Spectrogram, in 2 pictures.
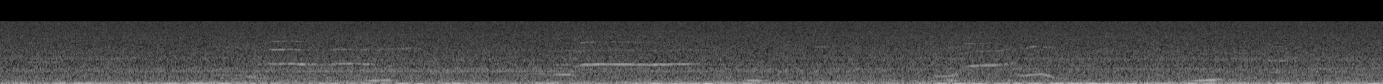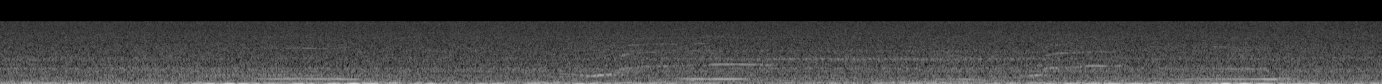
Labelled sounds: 2.6	3.5	humpback whale, 0.86 to 2.0 kHz
5.7	6.7	humpback whale, 0.80 to 1.1 kHz
9.6	10.0	humpback whale, 0.80 to 0.99 kHz
16.7	17.0	humpback whale, 2.0 to 2.1 kHz
20.4	20.6	humpback whale, 2.5 to 2.6 kHz
21.9	22.4	humpback whale, 0.90 to 0.99 kHz
24.3	24.9	humpback whale, 0.80 to 1.7 kHz

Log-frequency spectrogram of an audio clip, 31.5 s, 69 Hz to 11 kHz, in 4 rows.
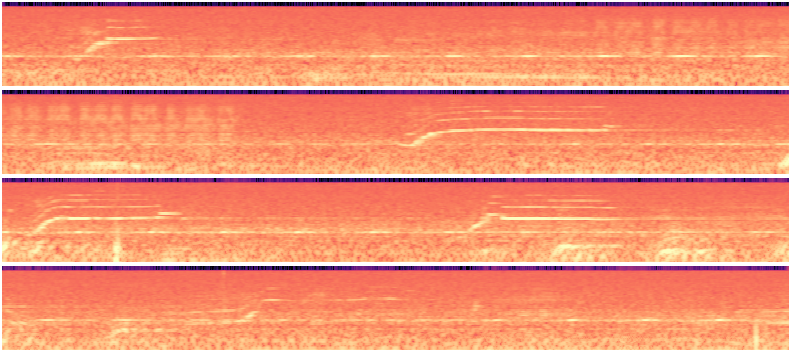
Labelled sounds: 0.8	1.6	humpback whale, 0.80 to 2.5 kHz
12.1	13.9	humpback whale, 0.80 to 4.0 kHz
16.2	17.6	humpback whale, 0.80 to 4.0 kHz
20.5	21.9	humpback whale, 0.80 to 3.8 kHz
26.2	26.6	humpback whale, 1.3 to 1.5 kHz
27.1	27.6	humpback whale, 1.3 to 1.6 kHz

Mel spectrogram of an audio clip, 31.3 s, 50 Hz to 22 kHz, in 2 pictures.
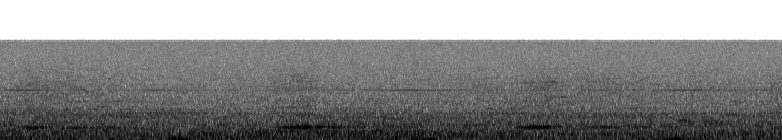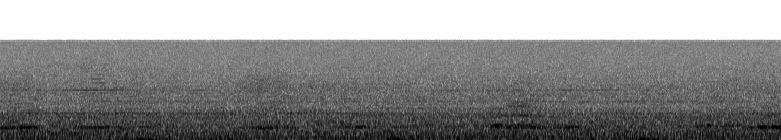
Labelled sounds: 17.4	17.8	humpback whale, 2.3 to 2.7 kHz
25.8	26.2	humpback whale, 0.96 to 1.1 kHz

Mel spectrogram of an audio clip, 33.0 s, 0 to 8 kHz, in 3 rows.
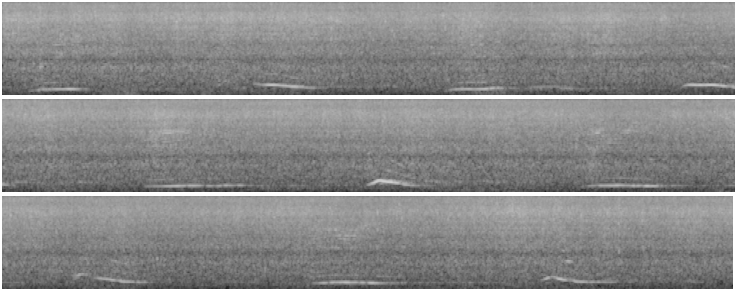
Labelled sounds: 13.3	13.6	humpback whale, 2.5 to 2.7 kHz

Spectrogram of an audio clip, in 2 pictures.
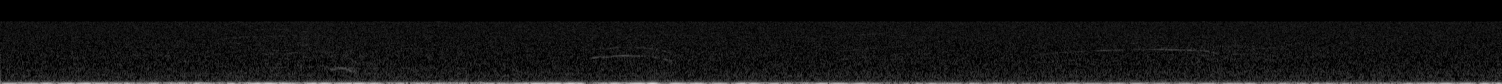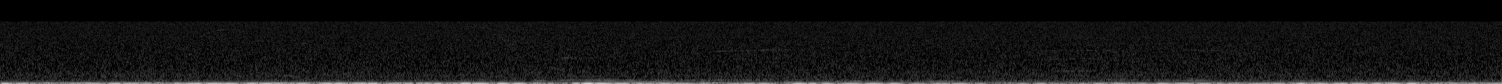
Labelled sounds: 5.9	6.4	killer whale, Bigg's (transient), 1.2 to 1.5 kHz
11.5	12.3	killer whale, Bigg's (transient), 1.8 to 2.0 kHz

